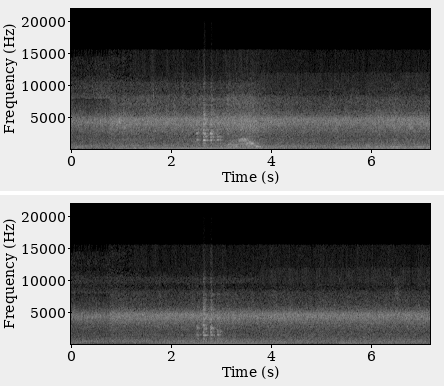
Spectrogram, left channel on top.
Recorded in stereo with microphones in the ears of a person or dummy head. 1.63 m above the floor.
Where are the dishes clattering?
15° right (ahead or behind), 1.4 m.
